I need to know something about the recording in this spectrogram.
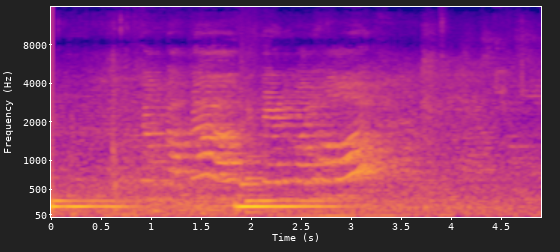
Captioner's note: knock, Knock, Knock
